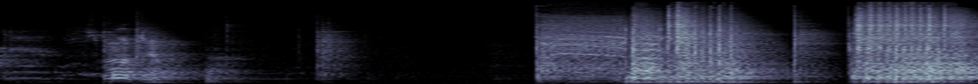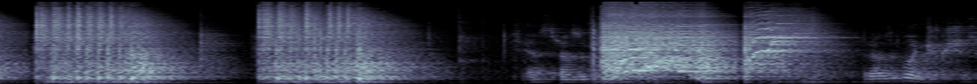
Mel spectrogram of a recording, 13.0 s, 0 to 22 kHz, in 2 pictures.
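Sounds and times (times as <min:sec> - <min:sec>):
power drill motor whining: 0:03.6 - 0:04.9, 0:10.5 - 0:12.1
screw hammering into board: 0:03.6 - 0:09.4, 0:10.5 - 0:12.1.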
